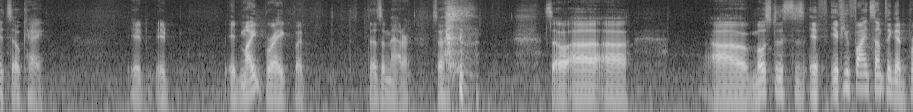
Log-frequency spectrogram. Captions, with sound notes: It's OK. It might break, but it doesn't matter. [LAUGHTER] So most of this is-- if you find something that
